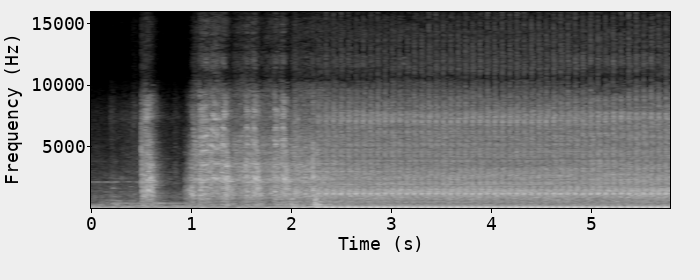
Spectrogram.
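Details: Honda CBR150R engine at idle after start: steady knock about three and a half per second over the idle, apparently from the top end; engine later removed, sand-like debris found inside; cause not confirmed.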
